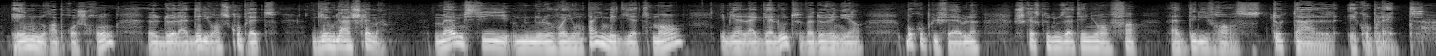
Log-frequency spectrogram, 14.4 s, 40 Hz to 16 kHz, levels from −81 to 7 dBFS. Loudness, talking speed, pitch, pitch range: -13 LUFS, 155 wpm, 90 Hz, 85-100 Hz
